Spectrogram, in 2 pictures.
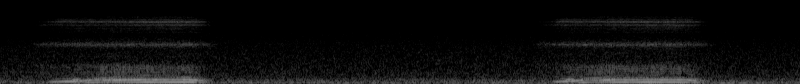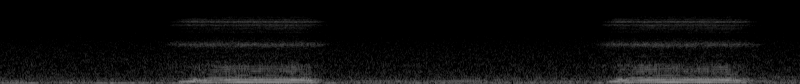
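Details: A girl sleeping and snoring: regular low buzzing snores on each inward breath, about 14 a minute, with quiet pauses between; ordinary snoring.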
